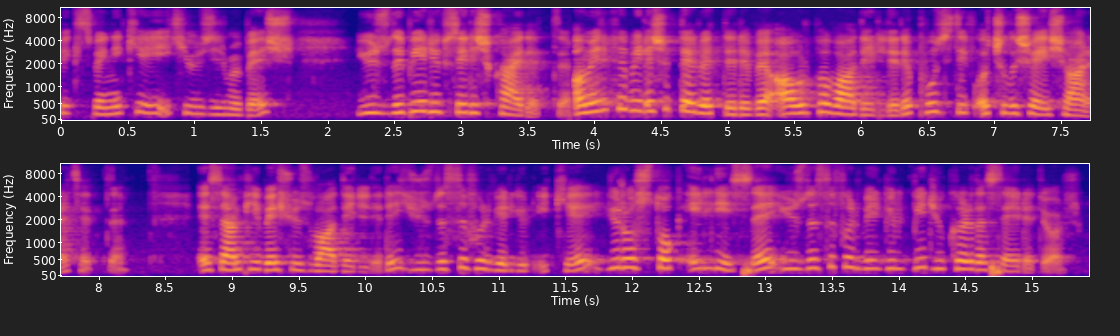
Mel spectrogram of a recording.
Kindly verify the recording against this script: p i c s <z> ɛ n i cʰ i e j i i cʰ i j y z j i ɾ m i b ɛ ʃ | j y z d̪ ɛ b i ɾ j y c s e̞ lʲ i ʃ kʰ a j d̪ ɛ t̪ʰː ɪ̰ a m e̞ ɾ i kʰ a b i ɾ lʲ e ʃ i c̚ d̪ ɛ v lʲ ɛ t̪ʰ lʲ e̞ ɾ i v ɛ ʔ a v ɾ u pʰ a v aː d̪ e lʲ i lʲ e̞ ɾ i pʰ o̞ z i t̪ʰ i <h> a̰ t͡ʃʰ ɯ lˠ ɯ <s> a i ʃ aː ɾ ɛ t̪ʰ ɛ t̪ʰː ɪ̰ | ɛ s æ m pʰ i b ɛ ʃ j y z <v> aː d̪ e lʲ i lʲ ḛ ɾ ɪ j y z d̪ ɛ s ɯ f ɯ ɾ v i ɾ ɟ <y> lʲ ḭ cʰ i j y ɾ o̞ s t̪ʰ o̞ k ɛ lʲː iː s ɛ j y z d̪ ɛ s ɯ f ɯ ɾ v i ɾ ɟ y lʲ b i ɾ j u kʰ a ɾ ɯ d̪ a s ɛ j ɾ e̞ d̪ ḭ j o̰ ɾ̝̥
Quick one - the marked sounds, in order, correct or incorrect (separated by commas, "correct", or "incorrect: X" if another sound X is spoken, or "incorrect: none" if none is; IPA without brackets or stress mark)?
incorrect: v, incorrect: f, incorrect: ʃ, correct, correct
